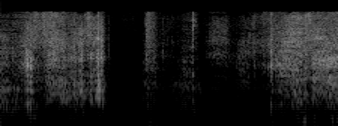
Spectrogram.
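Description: Faint rustle and crinkle of sheets of patterned cardstock paper being turned over in a paper pad, with a quiet gap in the middle.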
